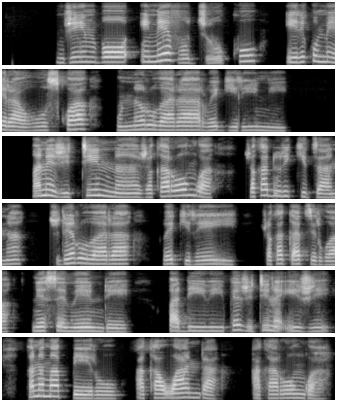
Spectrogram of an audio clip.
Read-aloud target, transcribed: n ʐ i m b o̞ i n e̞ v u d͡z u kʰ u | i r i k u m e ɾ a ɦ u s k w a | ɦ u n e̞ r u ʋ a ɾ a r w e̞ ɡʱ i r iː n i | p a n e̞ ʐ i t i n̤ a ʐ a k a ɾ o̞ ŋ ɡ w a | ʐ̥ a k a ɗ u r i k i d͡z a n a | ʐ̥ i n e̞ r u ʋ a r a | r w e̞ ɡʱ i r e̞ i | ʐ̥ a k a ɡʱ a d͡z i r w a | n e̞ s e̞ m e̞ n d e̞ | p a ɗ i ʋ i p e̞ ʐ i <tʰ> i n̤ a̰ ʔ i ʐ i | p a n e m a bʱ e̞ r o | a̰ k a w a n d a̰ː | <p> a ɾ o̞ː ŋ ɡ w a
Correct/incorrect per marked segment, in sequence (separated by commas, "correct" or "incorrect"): incorrect, incorrect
